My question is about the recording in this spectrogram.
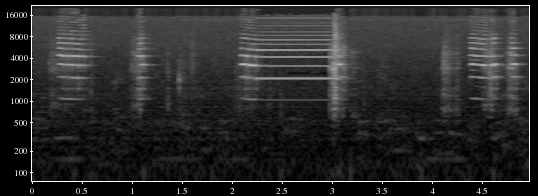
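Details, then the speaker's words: HBX Rampage RC truck, steering works: short high-pitched ESC whines with each throttle blip but no drive; both front and rear wheels are bound up when turned together. "you hear that ESC whine, but nothing's happening."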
